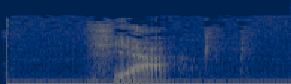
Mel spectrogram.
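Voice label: "hia3", Teochew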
